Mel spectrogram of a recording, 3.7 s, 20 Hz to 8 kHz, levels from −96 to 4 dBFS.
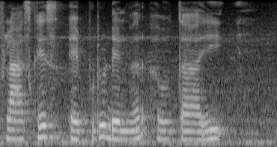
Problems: constant background noise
